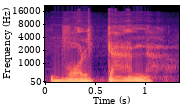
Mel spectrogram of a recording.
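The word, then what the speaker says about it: Volcán: And we listened to their brand new single, Volcan or Volcan, which is how you would pronounce it in beautiful Spanish.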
